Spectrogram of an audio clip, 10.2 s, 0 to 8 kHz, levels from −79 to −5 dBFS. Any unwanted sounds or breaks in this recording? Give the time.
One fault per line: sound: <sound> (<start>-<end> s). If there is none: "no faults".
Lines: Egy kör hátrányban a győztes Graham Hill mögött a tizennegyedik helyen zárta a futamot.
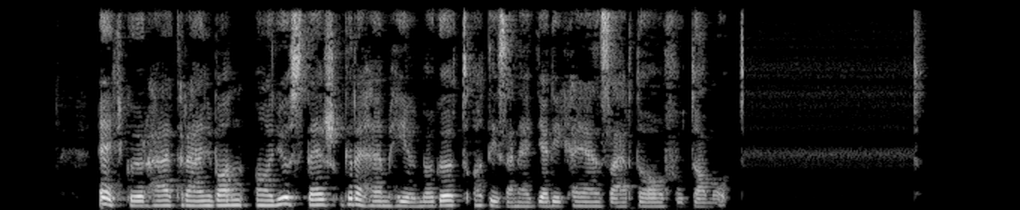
no faults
